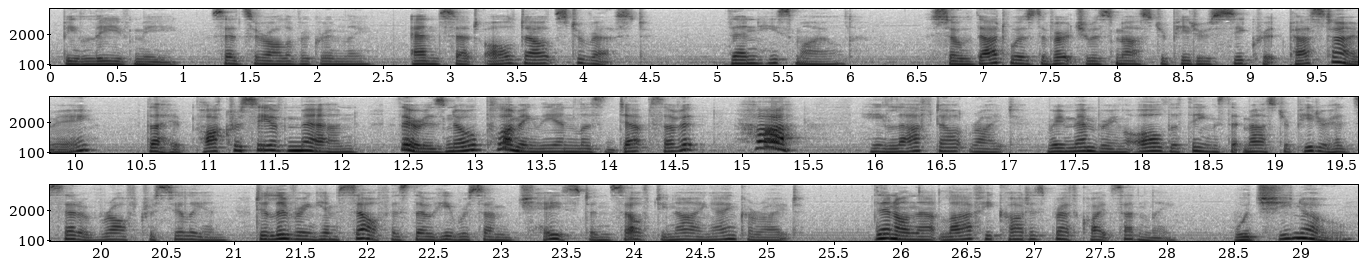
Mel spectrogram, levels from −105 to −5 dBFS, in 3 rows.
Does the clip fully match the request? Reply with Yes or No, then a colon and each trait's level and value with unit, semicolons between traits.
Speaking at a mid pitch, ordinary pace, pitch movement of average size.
Yes: medium, 165 Hz; average, 155 wpm; average, 4.4 semitones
